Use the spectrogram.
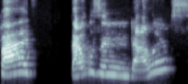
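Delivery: rising, question-like intonation on "dollars". Stating a service price as if asking a question: questioning rise on 'dollars'. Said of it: "you sound like this. ... saying it with a question mark on the back end of it".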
